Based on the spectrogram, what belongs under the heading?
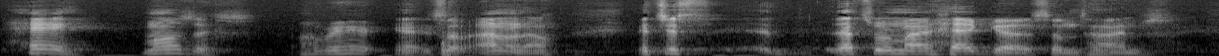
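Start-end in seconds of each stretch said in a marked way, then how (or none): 0.1-1.9 odd, tiny, squeaky, weird calling voice. Retelling the burning bush, God calls out to Moses: squeaky, weird God voice. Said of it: "what if it was a little squeaky and weird".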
